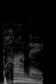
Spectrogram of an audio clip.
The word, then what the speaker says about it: Pane: It's not pain. It's actually pronounced pane. Oh, pane. I'm sorry. So, I was wrong twice. That's okay. Wow. But everybody says Payne, so that can fly.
